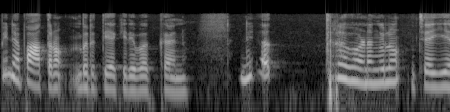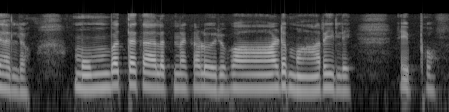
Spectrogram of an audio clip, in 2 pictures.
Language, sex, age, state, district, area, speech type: Malayalam, female, 45-60, Kerala, Kasaragod, rural, spontaneous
